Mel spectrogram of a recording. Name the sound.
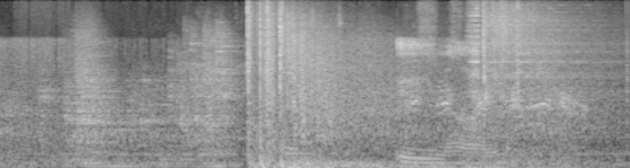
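enemy ship gunfire in video game World of Warships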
